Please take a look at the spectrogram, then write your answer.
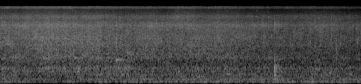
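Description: Chopped onion and whole cumin seeds frying in hot oil in a pan, a steady, close, even sizzle that holds throughout with no voices.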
